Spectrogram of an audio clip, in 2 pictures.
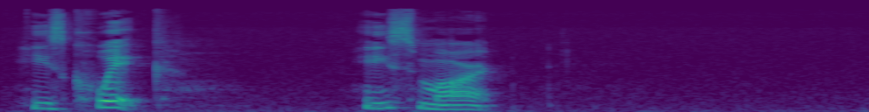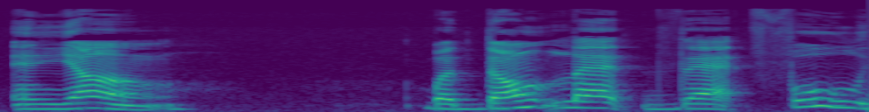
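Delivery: slow, drawn-out poem recital with long pauses; spoken-word poetry. Pretend. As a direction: make up a poem line by line, savouring each phrase. Improvised poem about the Ravens.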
